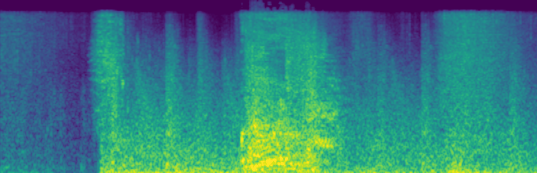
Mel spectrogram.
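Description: Magic blasts whoosh and crackle loudly during a fight.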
